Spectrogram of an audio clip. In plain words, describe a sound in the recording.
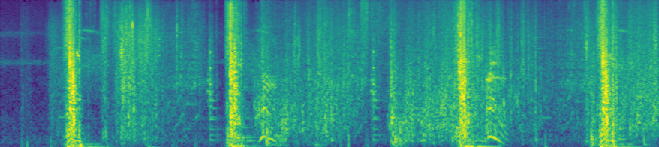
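A bowstring snaps as arrows are loosed, one after another.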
